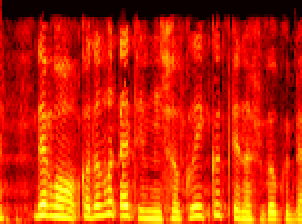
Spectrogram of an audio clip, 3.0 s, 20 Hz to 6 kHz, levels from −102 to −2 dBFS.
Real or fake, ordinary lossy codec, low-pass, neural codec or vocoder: fake; AAC, 32 kbps; 5.4 kHz; autoencoder, 44.1 kHz, a latent of 192 numbers a frame, MeloTTS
